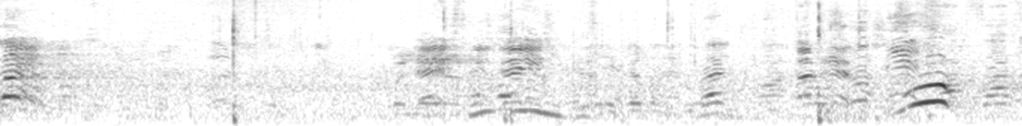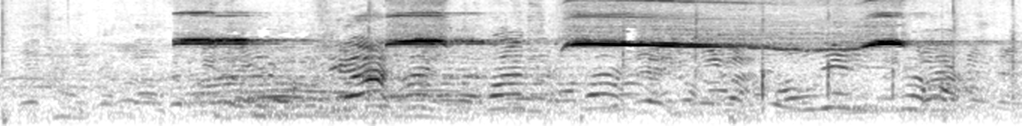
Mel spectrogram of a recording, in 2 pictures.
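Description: Men shouting and calling out to each other on a football pitch, with a few dull thuds like a ball being kicked. About six seconds in the voices get louder and busier, and a high, steady whistle-like tone holds over them for several seconds.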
